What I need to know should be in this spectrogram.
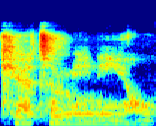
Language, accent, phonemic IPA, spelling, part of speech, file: English, US, /kæ.təˈmi.nɪ.əl/, catamenial, adjective, Catamenial US.ogg
- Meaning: Of or relating to the menses or menstruation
